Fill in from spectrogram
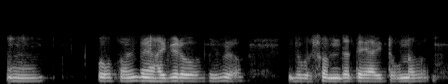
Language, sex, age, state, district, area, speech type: Manipuri, male, 60+, Manipur, Churachandpur, urban, conversation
